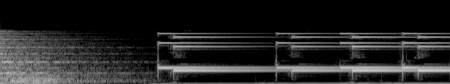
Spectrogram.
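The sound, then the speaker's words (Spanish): A doorbell rings repeatedly, its bright ding-dong chimes sounding in quick succession and each tone ringing on briefly. A louder, fading sound comes first and ends before the first chime. “¿Pero quién timbra como loco?”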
